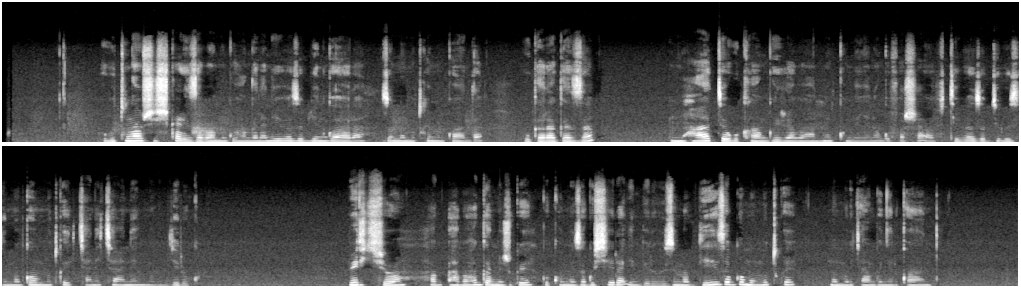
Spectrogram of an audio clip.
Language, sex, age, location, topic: Kinyarwanda, female, 18-24, Kigali, health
